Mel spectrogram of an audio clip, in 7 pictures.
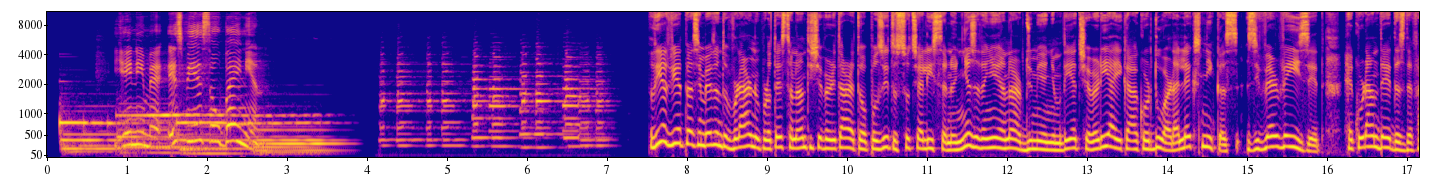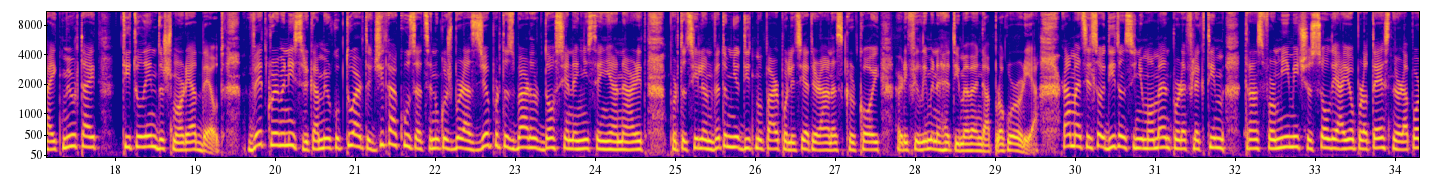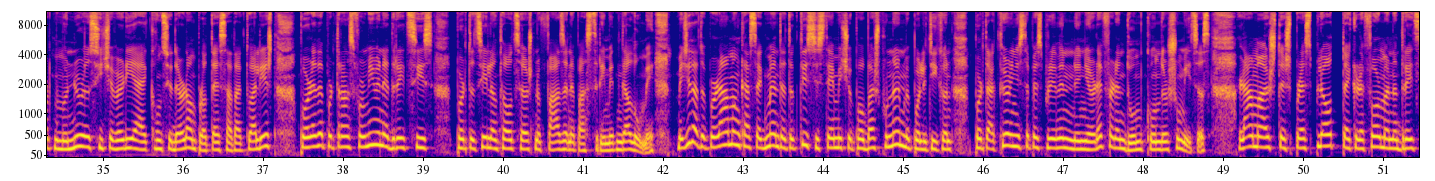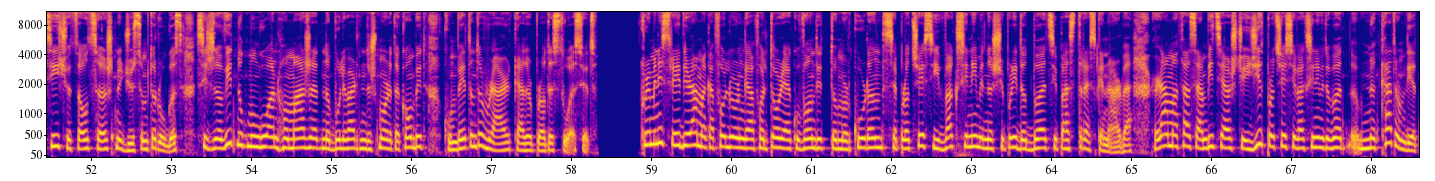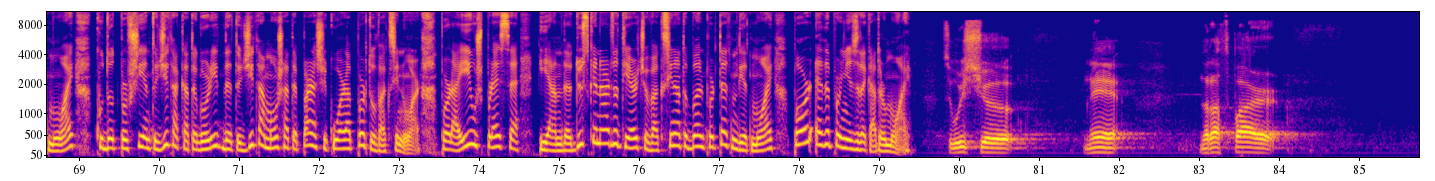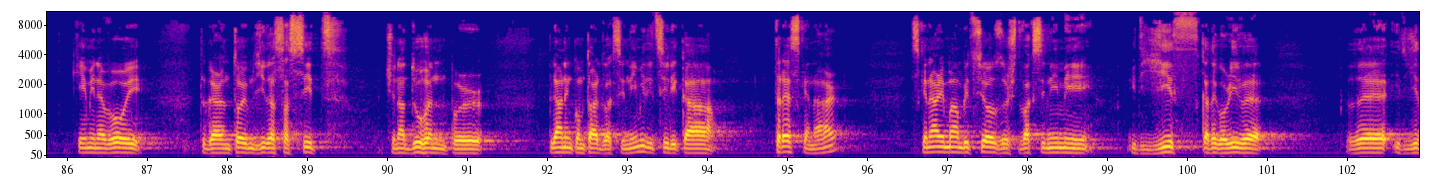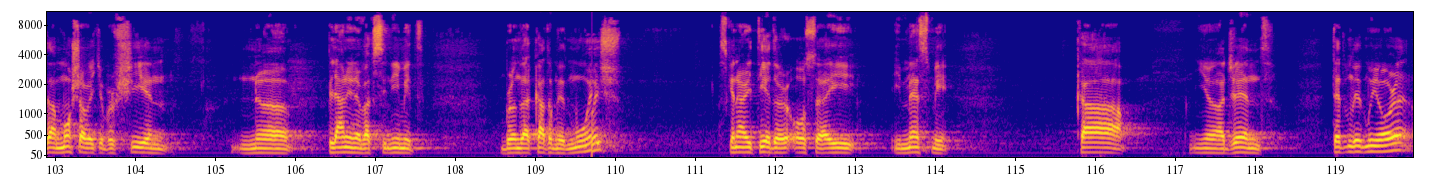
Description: Raporti me te rejat me te fundit nga Shqiperia.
